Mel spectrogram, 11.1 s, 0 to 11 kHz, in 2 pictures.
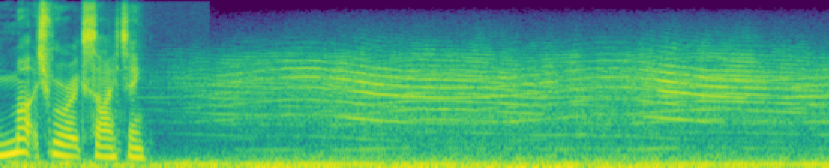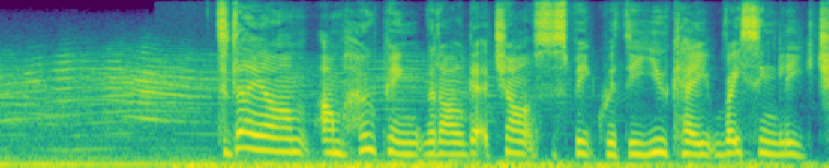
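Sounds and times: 
speech: 0.0 - 1.1, 7.0 - 11.0
large model jet aircraft engine roaring: 1.1 - 9.2.

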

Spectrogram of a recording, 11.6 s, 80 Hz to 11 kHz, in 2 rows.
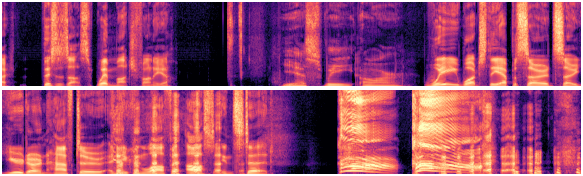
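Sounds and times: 
speech: 0.0 - 8.6, 10.0 - 11.5
laughter: 6.9 - 8.4, 9.2 - 11.5
person imitating seagull calls with their voice: 9.2 - 10.7.

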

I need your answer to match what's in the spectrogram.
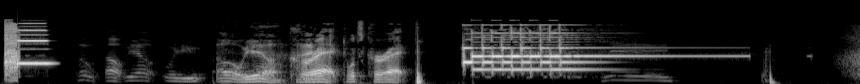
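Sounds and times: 
loud harsh electronic beep: 0.0 - 0.6, 4.6 - 7.6
speech: 1.0 - 5.2.

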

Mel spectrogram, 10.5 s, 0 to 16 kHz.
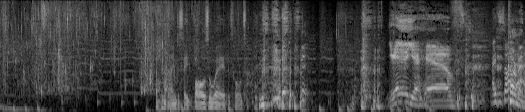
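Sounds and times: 
liquid pouring in a steady gush with gurgles: 0.0 - 4.2
speech: 3.2 - 6.2, 7.8 - 10.4
laughter: 5.0 - 6.3, 7.0 - 7.8, 9.0 - 10.4.

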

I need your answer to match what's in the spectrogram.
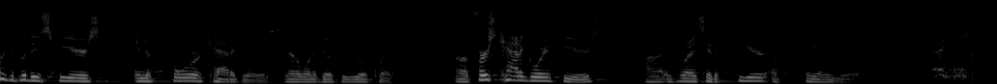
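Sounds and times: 
speech: 0.0 - 8.7, 9.3 - 9.9
sneeze: 9.3 - 9.9.

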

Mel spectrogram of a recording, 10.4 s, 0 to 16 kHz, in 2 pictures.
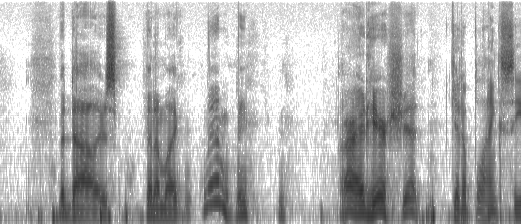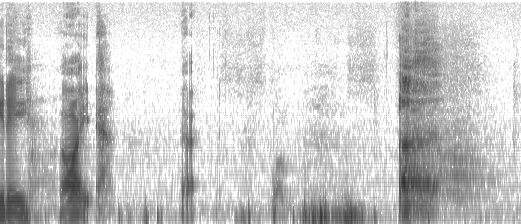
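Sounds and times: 
speech: 0.6 - 6.4, 9.2 - 9.6
throaty gulps and croaks: 7.9 - 9.7
person burping: 9.2 - 9.8.

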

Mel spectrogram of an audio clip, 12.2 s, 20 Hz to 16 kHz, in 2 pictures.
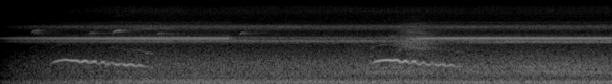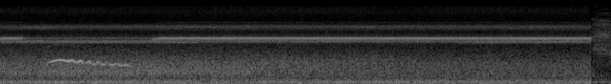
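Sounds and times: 
low rumble: 0.0 - 12.0
night insects droning: 0.0 - 12.2
eastern screech owl whinny-like calls: 0.3 - 2.6, 3.7 - 5.6, 6.6 - 7.6.

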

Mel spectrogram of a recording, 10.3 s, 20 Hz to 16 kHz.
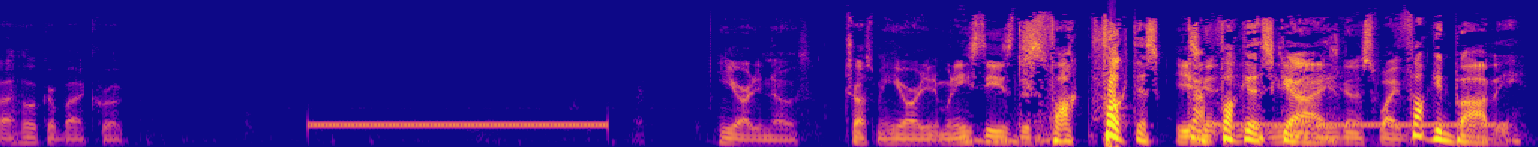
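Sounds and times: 
speech: 0.0 - 1.0, 4.8 - 10.2
low hiss: 0.0 - 10.2
ringback tone of an outgoing telephone call: 2.1 - 4.1, 8.0 - 10.0.

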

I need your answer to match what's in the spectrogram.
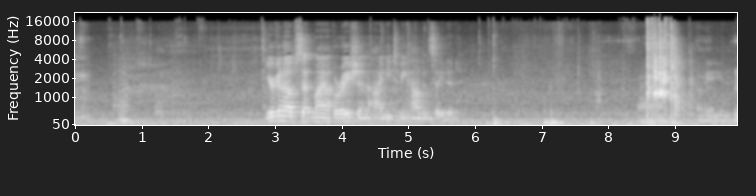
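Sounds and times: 
speech: 2.9 - 5.9
dice tumbling across a hard tabletop: 8.6 - 9.3.

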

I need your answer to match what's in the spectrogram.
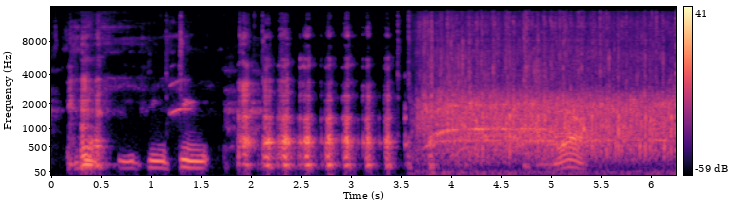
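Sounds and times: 
person chanting short rhythmic syllables: 0.0 - 3.6
laughter: 0.0 - 5.5
speech: 0.2 - 2.8
hand-clapping sound effect of crowd applause: 3.6 - 6.2.

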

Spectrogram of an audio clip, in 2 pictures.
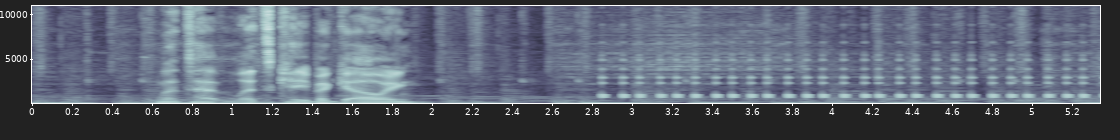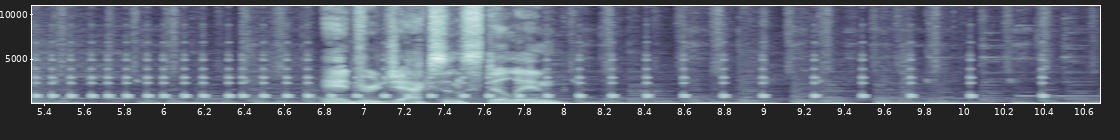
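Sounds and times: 
speech: 0.6 - 2.1, 6.8 - 8.1
spinning prize wheel ticking: 2.8 - 10.1.

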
